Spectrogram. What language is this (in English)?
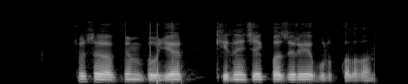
Uyghur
